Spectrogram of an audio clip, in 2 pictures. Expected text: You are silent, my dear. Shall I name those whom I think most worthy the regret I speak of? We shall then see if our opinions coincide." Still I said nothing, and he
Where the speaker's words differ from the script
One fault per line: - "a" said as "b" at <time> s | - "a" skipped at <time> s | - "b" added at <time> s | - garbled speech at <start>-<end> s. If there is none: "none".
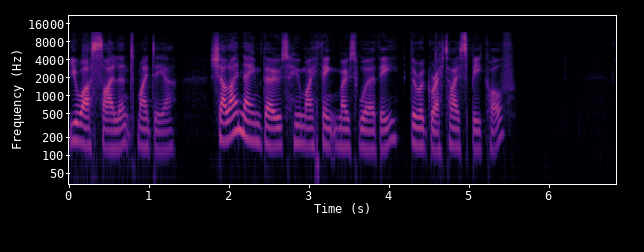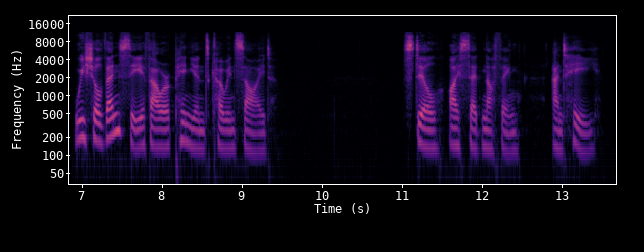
none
